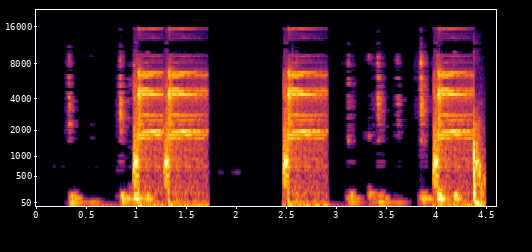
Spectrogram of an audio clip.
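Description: Metal swords clash in short, sharp bursts.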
